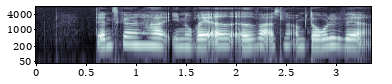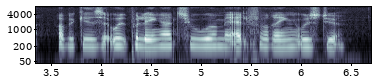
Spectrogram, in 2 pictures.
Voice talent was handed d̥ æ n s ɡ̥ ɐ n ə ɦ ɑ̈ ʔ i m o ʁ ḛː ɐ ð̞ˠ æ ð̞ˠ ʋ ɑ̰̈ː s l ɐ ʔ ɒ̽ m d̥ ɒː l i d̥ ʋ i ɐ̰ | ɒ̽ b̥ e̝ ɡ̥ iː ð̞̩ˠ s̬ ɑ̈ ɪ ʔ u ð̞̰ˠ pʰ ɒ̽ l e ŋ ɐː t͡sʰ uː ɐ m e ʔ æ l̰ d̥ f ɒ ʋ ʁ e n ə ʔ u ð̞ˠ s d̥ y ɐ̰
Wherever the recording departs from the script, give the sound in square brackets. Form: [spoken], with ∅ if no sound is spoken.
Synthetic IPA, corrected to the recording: d̥ æ n s ɡ̥ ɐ n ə ɦ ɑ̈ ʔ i [n] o ʁ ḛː ɐ ð̞ˠ æ ð̞ˠ ʋ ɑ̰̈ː s l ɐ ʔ ɒ̽ m d̥ ɒː l i d̥ ʋ [æ] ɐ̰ | ɒ̽ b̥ e̝ ɡ̥ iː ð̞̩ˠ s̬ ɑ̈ ɪ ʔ u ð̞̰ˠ pʰ ɒ̽ l e ŋ ɐː t͡sʰ uː ɐ m e ʔ æ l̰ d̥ f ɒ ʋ ʁ e [ŋ] ə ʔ u ð̞ˠ s d̥ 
